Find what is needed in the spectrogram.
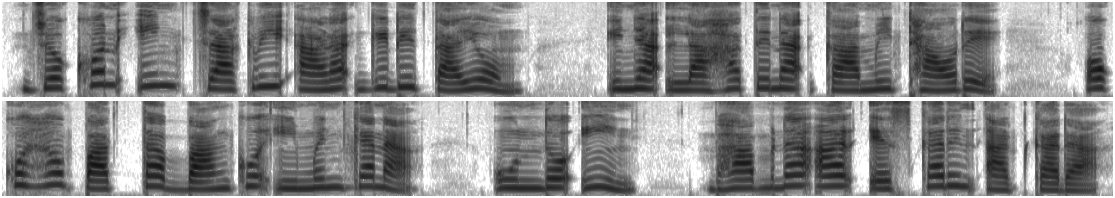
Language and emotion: Santali, sad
